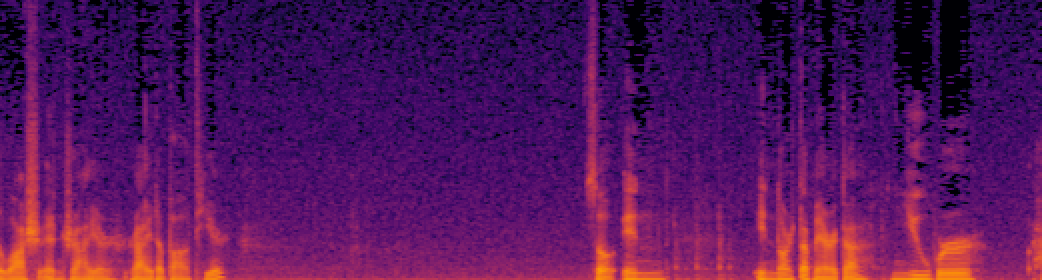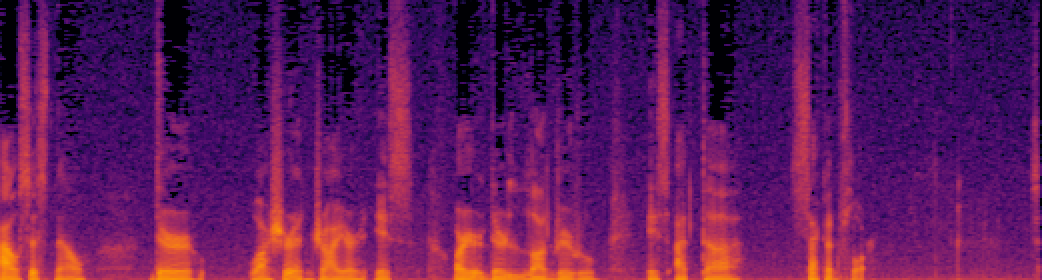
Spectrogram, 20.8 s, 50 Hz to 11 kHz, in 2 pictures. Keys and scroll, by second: 20.3 Escape.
